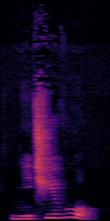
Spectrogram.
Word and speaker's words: ничего: ничего ничего опять таки здесь вы можете заметить что букву м мы произносим как вы ничего ничего ну а как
